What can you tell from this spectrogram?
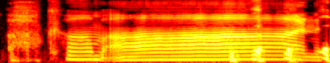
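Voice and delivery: very slow, dragged-out complaint; exasperated groan. Retold or imitated. Fan fed up with a dive, drawn-out groan. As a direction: groan it out long. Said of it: "then you're like".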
